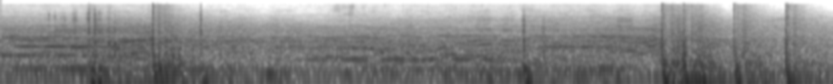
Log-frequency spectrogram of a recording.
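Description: Firecrackers going off among a celebrating football crowd: a scattering of sharp bangs, with a quick cluster of them in the last second, over crowd voices and some singing.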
